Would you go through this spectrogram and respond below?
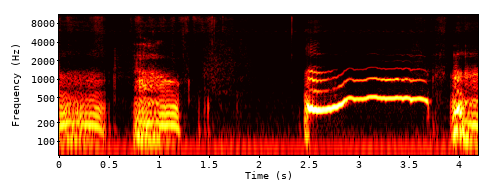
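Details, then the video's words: Pet dog Charlie, upset that his son lies on top of the treat, gives two throaty grumbling moans followed by a long, drawn-out, slightly wavering nasal whine, then another grumble starts. "Charlie the dog throwing a tantrum"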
